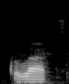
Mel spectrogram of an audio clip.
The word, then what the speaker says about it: collapsed: who are learning English but it's pronounced collapsed kind of like there was a t there it has the t sound so it's collapsed collapsed collapsed collapsed collapsed yeah I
